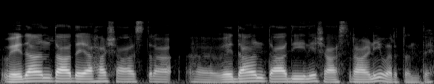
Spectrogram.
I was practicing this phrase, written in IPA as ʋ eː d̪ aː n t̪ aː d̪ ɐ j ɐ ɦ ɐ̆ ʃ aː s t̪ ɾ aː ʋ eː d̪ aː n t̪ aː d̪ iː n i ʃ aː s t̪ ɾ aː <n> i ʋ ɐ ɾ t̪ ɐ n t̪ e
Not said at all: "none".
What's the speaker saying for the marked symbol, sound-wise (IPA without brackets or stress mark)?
ɳ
